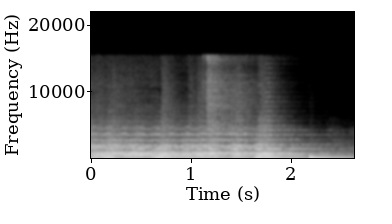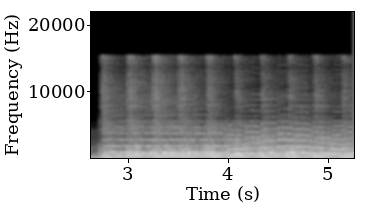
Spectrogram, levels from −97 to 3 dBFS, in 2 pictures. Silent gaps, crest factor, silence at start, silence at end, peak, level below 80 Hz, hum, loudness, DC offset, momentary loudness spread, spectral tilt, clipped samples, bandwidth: none; 14 dB; 0 s; 0 s; -2 dBFS; -28 dBFS; none; -16 LUFS; 0.6%; 5 LU; -6 dB/octave; under 0.1%; 16 kHz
